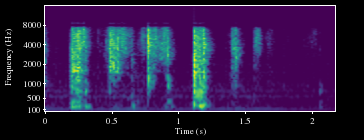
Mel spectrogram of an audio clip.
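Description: A tarot deck being shuffled by hand: a brisk run of about half a dozen short papery strokes with brief gaps, the loudest about a second in.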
